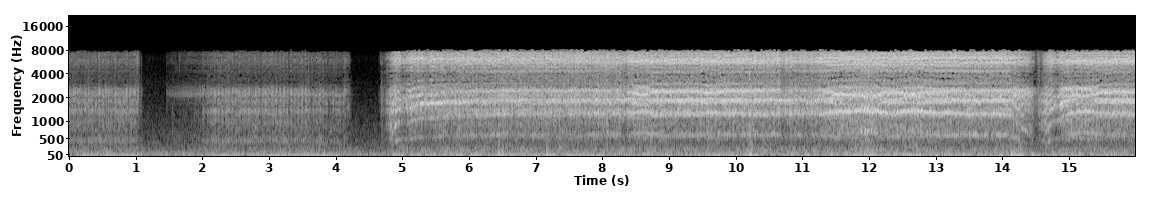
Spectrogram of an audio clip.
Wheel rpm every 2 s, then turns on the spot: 10, 10, 80, 160, 160, 160, 150, 120.
0-4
